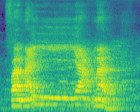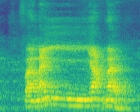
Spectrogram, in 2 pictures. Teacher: ditengungkan dan ditahan. kurang lebih dua sampai tiga harakat. Famal jangan dibacaan ymalaman ymal itu salah. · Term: idgham biguna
